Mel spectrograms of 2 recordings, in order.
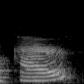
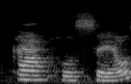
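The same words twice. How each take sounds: First: "carrossel" said as car... ros... sel, with pauses; split into syllables. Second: Said in the usual way. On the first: Shown as a demonstration. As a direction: separate each syllable of "carrossel". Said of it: "vai ficar assim". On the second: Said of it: "se eu for separar a sílaba".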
